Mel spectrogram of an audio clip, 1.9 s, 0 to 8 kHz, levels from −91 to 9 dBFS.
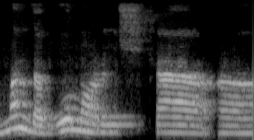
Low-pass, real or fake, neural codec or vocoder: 7.2 kHz; real; none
